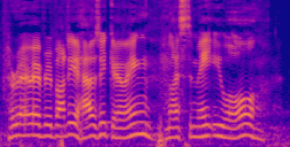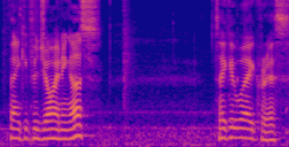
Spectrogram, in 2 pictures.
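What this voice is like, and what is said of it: Speaks with an accent. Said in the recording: “I didn't know I was gonna get the accent”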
